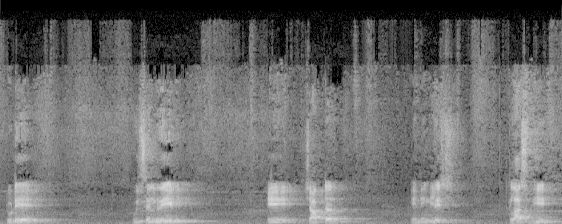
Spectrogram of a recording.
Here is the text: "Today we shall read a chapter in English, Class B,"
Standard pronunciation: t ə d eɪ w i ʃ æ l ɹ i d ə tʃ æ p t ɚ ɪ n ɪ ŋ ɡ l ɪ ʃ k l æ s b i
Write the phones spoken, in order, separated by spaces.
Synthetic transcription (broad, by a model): t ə d eɪ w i s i l ɹ i d ə tʃ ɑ p t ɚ ɪ n ɪ ŋ ɡ l ɪ ʃ k l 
